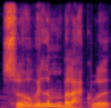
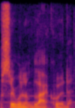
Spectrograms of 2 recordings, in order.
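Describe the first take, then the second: First: It is said in a Maester Aemon voice. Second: It is said in his normal voice.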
